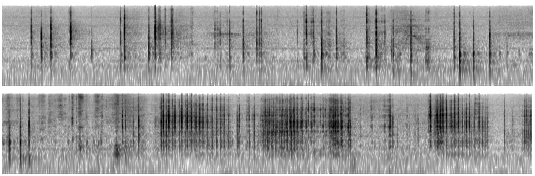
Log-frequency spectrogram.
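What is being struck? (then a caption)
Corrugated cardboard box. Long pink nails scratch across the ribs of a small, hollow brown corrugated cardboard box held up in the air. Sharp, bright ticks and short scrapes come first, then build into a denser, continuous rasping scratch in the second half. Each sound is dry and stops almost at once.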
